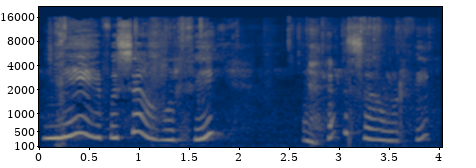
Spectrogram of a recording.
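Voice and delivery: delighted squeal. Real, not acted. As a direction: squeal with joy at how cute she is.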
